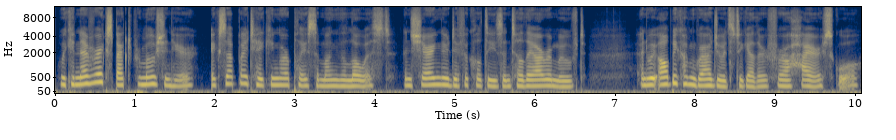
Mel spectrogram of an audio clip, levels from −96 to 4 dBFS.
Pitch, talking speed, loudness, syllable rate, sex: 220 Hz, 190 wpm, -20 LUFS, 6.3 syllables/s, female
